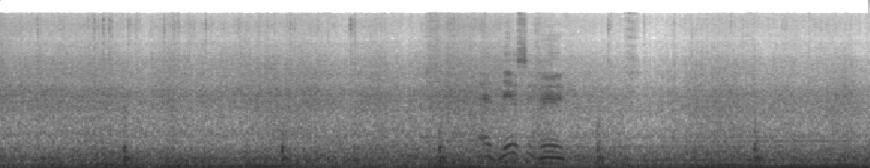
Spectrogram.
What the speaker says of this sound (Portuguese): a chuva tá pesada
